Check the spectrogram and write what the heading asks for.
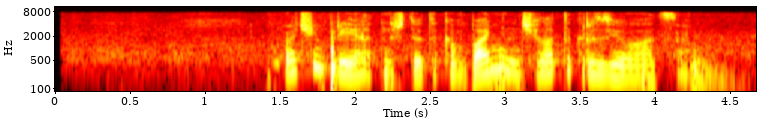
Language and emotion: Russian, neutral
